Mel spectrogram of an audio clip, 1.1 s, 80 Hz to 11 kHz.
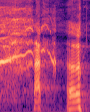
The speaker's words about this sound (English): That was Stacker 2, Big Show's fart.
